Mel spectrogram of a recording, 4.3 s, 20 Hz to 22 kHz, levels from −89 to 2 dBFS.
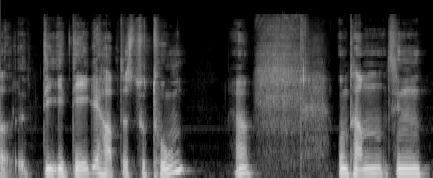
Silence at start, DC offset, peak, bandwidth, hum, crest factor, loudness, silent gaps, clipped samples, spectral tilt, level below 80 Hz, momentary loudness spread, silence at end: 0 s; under 0.1%; -2 dBFS; 15.5 kHz; none; 16 dB; -19 LUFS; none; under 0.1%; -6 dB/octave; -50 dBFS; 14 LU; 0.1 s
